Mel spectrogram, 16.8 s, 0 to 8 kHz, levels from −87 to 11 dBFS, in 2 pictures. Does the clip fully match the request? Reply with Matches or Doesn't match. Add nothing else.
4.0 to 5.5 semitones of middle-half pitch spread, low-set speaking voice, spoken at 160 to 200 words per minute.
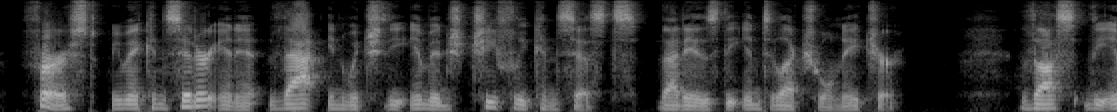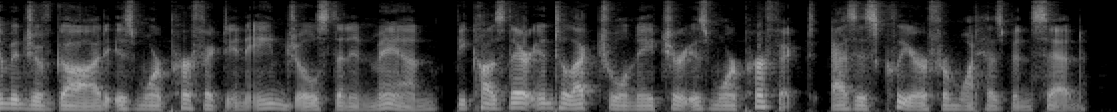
Matches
